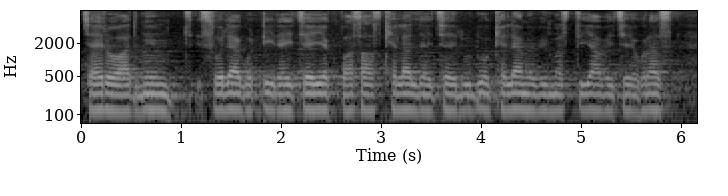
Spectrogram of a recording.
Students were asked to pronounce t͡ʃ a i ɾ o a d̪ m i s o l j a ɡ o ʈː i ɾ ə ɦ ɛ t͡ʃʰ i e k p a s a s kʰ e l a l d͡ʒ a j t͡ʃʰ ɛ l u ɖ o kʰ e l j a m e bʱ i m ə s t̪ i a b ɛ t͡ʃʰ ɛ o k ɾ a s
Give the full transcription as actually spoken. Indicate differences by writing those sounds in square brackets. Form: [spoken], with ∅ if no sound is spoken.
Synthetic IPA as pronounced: t͡ʃ a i ɾ o a d̪ m i s o l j a ɡ o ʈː i ɾ ə ɦ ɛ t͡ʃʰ [ɛ] e k p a s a s kʰ e l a l d͡ʒ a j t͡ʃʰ ɛ l u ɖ o kʰ e l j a m e bʱ i m ə s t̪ i a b ɛ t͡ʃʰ ɛ o k ɾ a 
